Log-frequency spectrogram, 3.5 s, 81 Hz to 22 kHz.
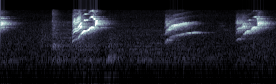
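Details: Tense European goldfinch recorded in 2020 delivering three short, bright twittering bursts with sliding, liquid notes, each about half a second long, separated by brief pauses.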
